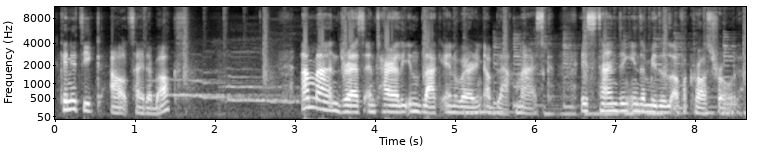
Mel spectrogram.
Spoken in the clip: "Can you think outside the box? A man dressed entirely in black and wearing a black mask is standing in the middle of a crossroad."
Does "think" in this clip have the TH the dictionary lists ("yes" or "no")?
no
